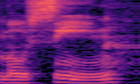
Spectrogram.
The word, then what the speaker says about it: Mosin: applicants one was a Mosin which is actually pronounced most seen and it was actually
